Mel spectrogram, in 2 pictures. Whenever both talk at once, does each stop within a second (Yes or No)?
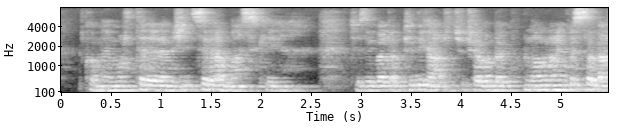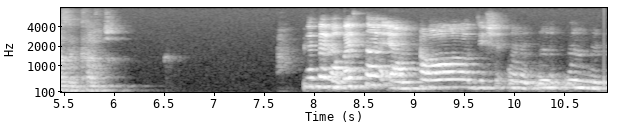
Yes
